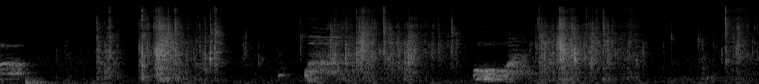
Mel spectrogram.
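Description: A man groaning briefly twice, between noisy breaths and rustling, as he straightens up stiffly, acting out a sore back.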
